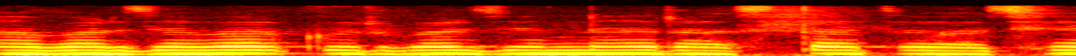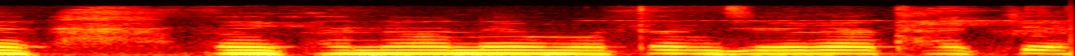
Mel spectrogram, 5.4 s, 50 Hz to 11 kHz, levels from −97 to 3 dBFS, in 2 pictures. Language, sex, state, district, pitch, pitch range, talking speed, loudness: Bengali, female, West Bengal, Dakshin Dinajpur, 195 Hz, 195-200 Hz, 125 wpm, -14 LUFS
